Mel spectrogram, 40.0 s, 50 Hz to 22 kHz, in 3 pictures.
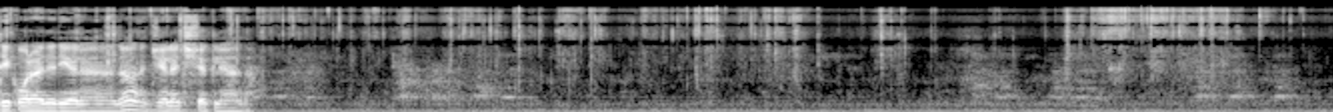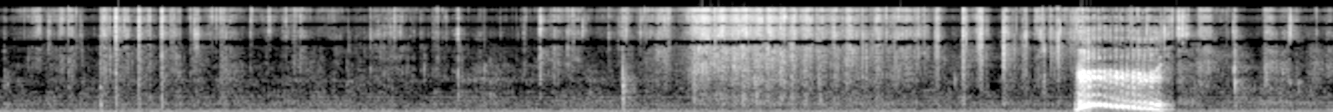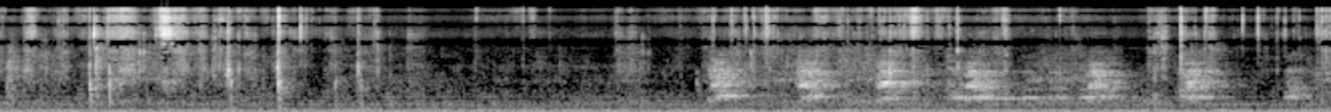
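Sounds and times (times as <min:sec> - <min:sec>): dog barking: 0:04.0 - 0:05.4, 0:33.7 - 0:38.9.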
